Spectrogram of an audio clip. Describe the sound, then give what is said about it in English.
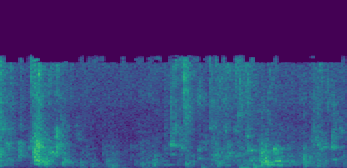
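A child splashes and sloshes water in a bathtub, with irregular bursts of splashing as they move around in it, fairly loud, with no talking. “Got a lot of water in there today, haven't you?”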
